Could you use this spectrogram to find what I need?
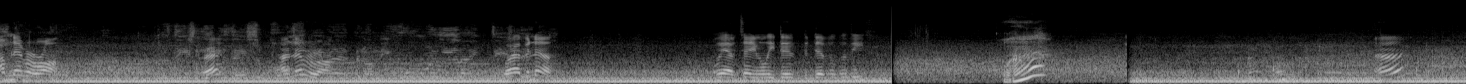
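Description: A man speaks with animation close by.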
